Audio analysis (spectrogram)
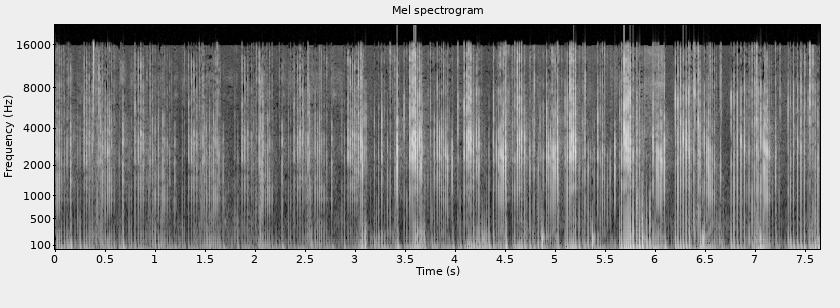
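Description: A light, solid-wood fish guiro with a ridged, grooved body is held upright and scraped along its grooves with a stick or fingers, then held horizontally and rubbed. The result is a quick, irregular series of dry, raspy ratcheting scrapes with bright clicky edges and a low woody body. The strokes grow louder and denser in the second half.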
